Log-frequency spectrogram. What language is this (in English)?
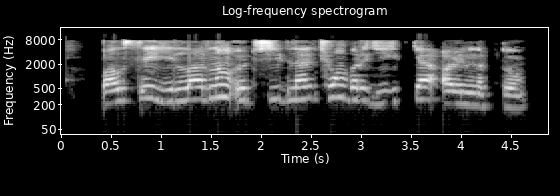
Uyghur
